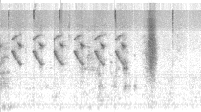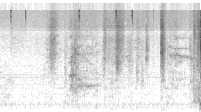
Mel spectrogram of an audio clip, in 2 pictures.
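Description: A bird chirp toy squeaks in a series of quick repeated chirps at the start, followed by scattered softer squeaks and shuffling noises in a quiet room.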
